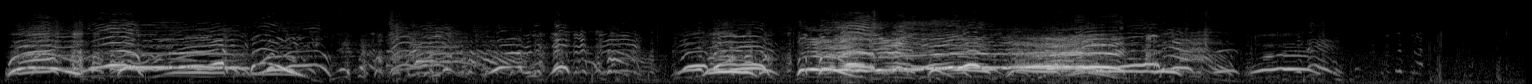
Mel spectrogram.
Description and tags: Group of people - Cheering - Outside - 08
A group of people (+/- 7 persons) cheering - exterior recording - Mono.
cheering, group, people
